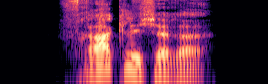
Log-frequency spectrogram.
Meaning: inflection of fraglich: 1. strong/mixed nominative/accusative feminine singular comparative degree 2. strong nominative/accusative plural comparative degree
- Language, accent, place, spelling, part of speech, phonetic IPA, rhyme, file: German, Germany, Berlin, fraglichere, adjective, [ˈfʁaːklɪçəʁə], -aːklɪçəʁə, De-fraglichere.ogg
